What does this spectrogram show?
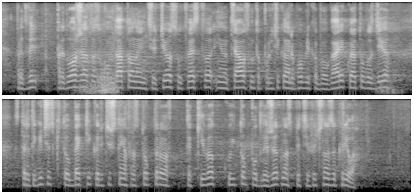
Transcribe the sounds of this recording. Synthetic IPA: pɾɛd̪lˠɔʒɛnət̪əzɐkonod̪at̪ɛlˠnəinit̪siɐt̪ivəsəːt̪vɛt̪st̪vəʔinɐt̪sʲalˠosnət̪əpolit̪ikənɐɾɛpublikəbɐlˠɡaɾijəkojat̪ovɐzd̪iɡəst̪ɾɐt̪ɛɡ̟it͡ʃɛski̥t̪ɛobɛk̚t̪ikɾit̪it͡ʃnt̪əinfɾɐst̪ɾuk̚t̪uɾəvɐft̪ɐkivəkoit̪opod̪lɛʒɤt̪nɐspɛt̪sifit͡ʃnəzɐkɾilˠə

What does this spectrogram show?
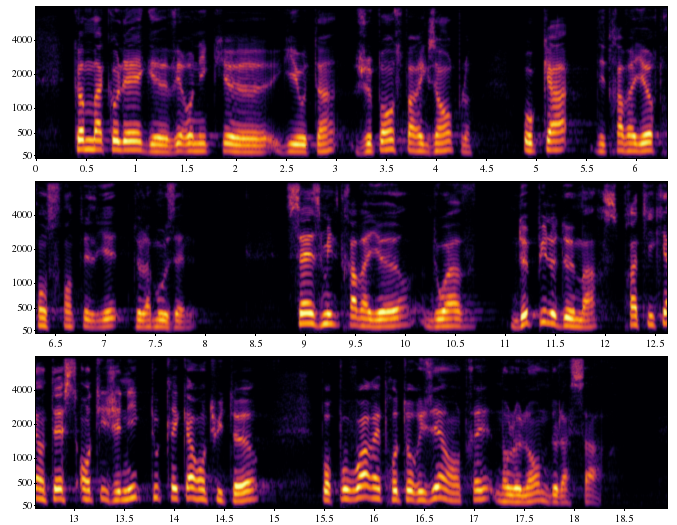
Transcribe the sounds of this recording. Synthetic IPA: kɔmːakɔlɛɡveʁɔnikɡʲijot̪ɛ̃ʒəpɑ̃spaʁɛɡzɑ̃pl | oka | d̪et̪χavajœʁt̪χɑ̃sfχɔ̃t̪aljed̪əlamozɛl | sɛzmilt̪χavajœʁd̪wav | d̪əpɥiləd̪ømaʁspχat̪ikʲeɛ̃t̪ɛst̪ɑ̃t̪iʒenik̚t̪ut̪lekaʁɑ̃t̪ɥit̪œːʁ | puʁpuvwaʁɛt̪χot̪ɔʁizeaɑ̃t̪χed̪ɑ̃ləlɑ̃d̪ːəlasa̰ːʁ

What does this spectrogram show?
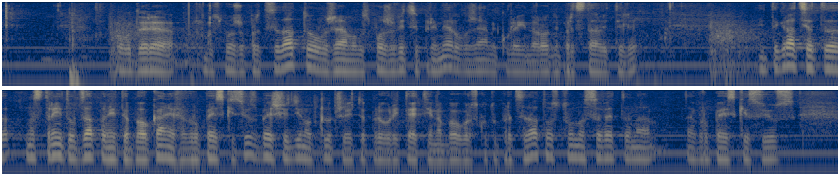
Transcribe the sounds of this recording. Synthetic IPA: blˠəɡod̪ɐɾʲə | ɡospɔʒopɾɛt̪sɛd̪at̪ɛlˠʊvɐʒaɛməɡospɔʒʊvit̪sɛpɾɛmiɛɾʊvɐʒaɛmikolɛɡʲinɐɾɔd̪nipɾɛt̪st̪avit̪ɛli | int̪ɛɡɾat̪sijət̪ənɐst̪ɾɐnit̪ɛod̪zapəd̪nit̪ɛbɐlˠkanifɛvɾopɛjsk̟iəsəjusbɛʃɛːd̪inot̪klʲut͡ʃʊvit̪ɛpɾioɾit̪ɛt̪inɐbɤlˠɡəɾskot̪opɾɛt̪sɛd̪at̪ɛlˠst̪vonɐsɐvɛt̪ənɐ | ɛvɾopɛjsk̟iəsɐjus

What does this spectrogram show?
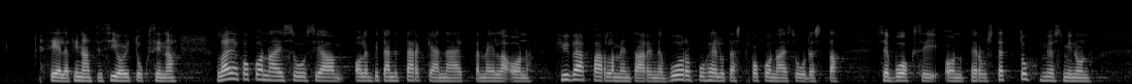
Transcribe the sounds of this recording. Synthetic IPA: sielːæfinɑnsːisio̞jt̪uksinɑ | lɑjɑkoko̞nɑisuːsjɑʔolempit̪ænyt̪t̪ærkeænæːet̪ːæmeilːæ̰ʔon | hyʋæpɑrlɑme̞nt̪ɑːɾineʋʋuoɾopuɦelut̪æst̪kokonɑisuːdest̪ɑ | seʋuoksionpeɾust̪et̪ːumyøsminun

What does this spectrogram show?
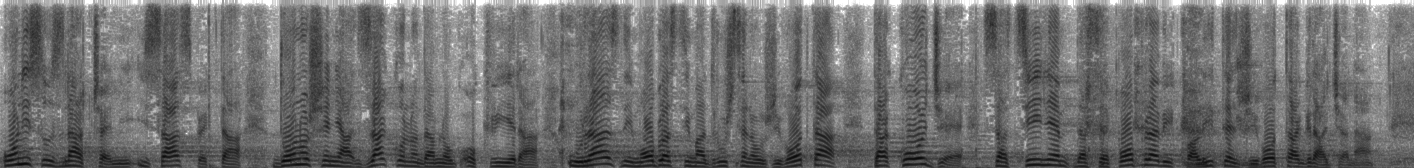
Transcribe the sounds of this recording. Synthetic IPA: o̞nisuznat͡ʃajniʔisaspek̚t̪a | d̪o̞no̞ʃe̞ɲazako̞nod̪aʋno̞ɡokʋiːɾa̰ | uɾaːznimo̞blast̪imad̪ɾuːʃt̪ʋe̞noɡʒiʋo̞t̪a | t̪ako̞ːd͡ʑesat̪siːʎe̞md̪ase̞po̞pɾaʋikʋalit̪et̪ʒiʋo̞t̪aɡɾad͡ʑa̰na̰

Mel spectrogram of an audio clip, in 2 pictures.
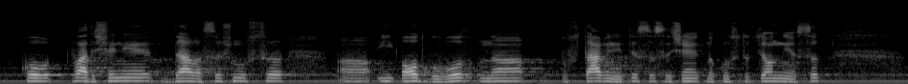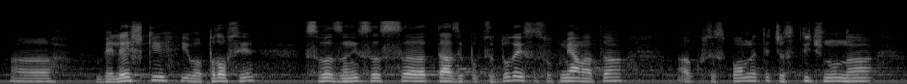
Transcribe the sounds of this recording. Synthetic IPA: kot̪ovaɾɛʃɛniɛd̪avəsɤʃnos | iʔɔd̪ɡovoɾnɐ | post̪avɛnit̪ɛsɐsɾɛʃɛniɛt̪onɐkonst̪i̥t̪ut̪siɔnːijəsɤt̪ | bɛlɛʃkiːvɐpɾɔsi | svɤɾzənisəst̪azipɾot̪sɛd̪uɾəisɐsot̪mʲjanət̪ə | ɐ̰ko̥sɛspɔmnɛt̪ɛt͡ʃɐst̪it͡ʃnonɐ

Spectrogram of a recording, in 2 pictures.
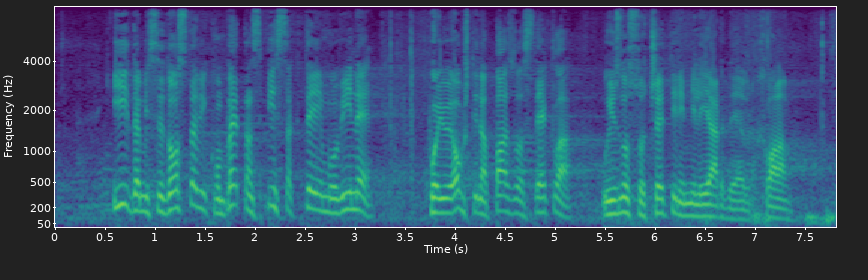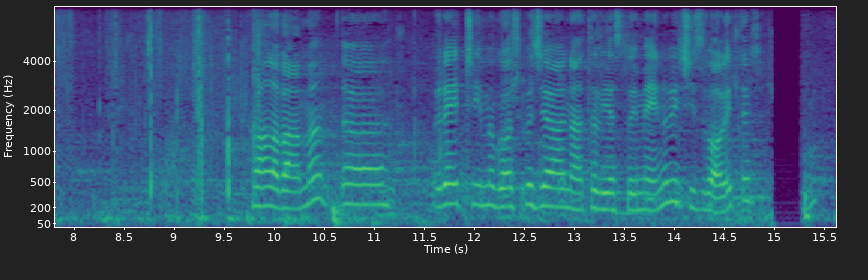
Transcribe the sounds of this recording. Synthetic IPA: id̪amised̪o̞st̪aʋiko̞mple̞t̪anspisakt̪eːimo̞ʋine̞ko̞jujeo̞pʃt̪inapazolast̪eklˠa | uiznosud̪̥̚t͡ʃet̪iɾimiliaːɾd̪eeʋvɾa̰xʋa̰ːla̰a̰m | xʋaːlˠaʋama | ɾeːt͡ʃiimaɡo̞spo̞d͡ʑanat̪alijast̪ojmeːnoʋit͡ɕizʋo̞lit̪e

